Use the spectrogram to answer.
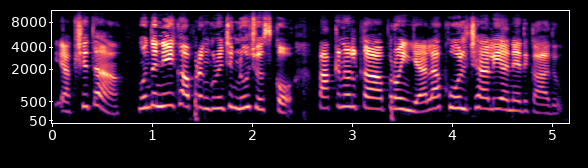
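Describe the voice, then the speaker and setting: A woman's voice: extremely high pitch, quick pace, pushed and bright, no room sound, voice pushed up. A woman voicing a defiant young daughter-in-law who taunts her mother-in-law. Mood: defiant taunting. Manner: taunting, challenging.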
